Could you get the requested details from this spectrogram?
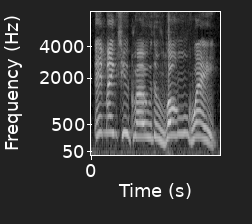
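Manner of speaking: high, slow scolding grandma; snapped retort. A narrator's reading. Grandma answering her grandson's protest, snappish. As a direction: snap it back in a high old woman's voice. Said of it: "she snapped".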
